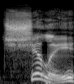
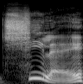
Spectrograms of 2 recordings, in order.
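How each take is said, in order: First: It is pronounced the English way. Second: It is pronounced the Spanish way. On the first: "that's how we pronounce it in English" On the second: "if you're speaking their native language of Spanish, you'd say Chile"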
